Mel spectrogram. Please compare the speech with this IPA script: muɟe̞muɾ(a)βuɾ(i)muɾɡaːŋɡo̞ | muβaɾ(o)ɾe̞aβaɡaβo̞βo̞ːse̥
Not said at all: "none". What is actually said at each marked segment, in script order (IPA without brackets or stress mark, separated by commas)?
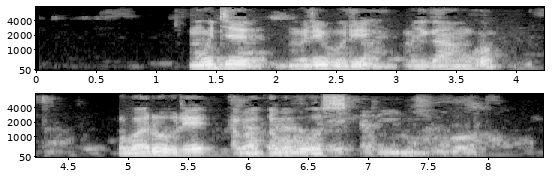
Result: i, i, u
